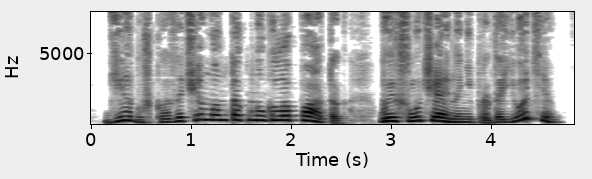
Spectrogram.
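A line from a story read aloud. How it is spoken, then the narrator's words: Cheerful question. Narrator (Russian): весело спросила она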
